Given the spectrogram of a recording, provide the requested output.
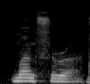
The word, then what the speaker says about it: Montserrat: And is it pronounced Montserrat? – Montserrat.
